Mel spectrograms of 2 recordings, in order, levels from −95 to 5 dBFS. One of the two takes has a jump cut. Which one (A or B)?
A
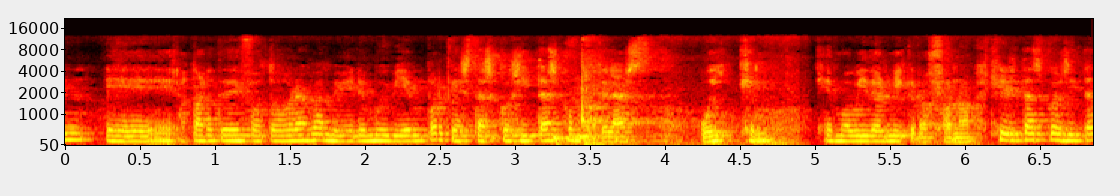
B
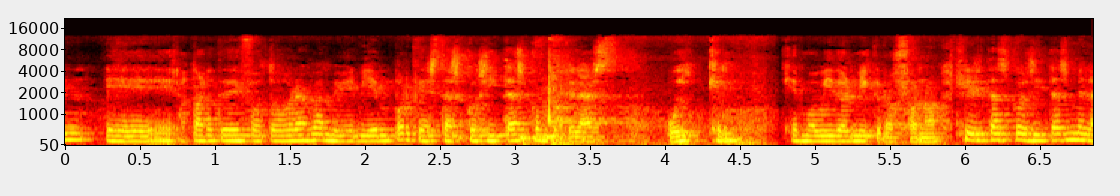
B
